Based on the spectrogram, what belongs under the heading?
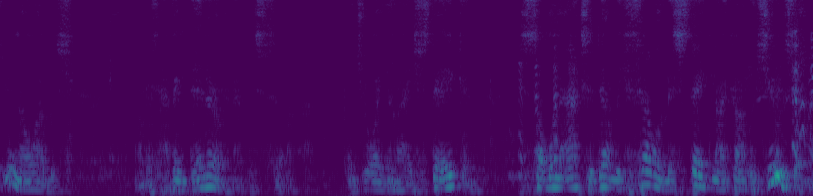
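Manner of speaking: lightly voiced prisoner; low innocent-sounding inmate. Inmate friend tells his alibi.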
